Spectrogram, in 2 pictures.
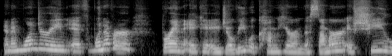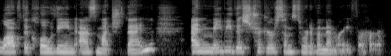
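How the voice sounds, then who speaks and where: A woman's voice: medium pitch, lively intonation, moderate pace, a bit bright. A young adult woman hosting a book podcast, chatting casually through a chapter recap with her own theories and the occasional swear word.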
